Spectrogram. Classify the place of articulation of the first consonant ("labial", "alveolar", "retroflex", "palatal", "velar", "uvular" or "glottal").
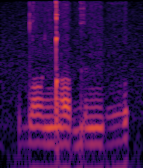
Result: alveolar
